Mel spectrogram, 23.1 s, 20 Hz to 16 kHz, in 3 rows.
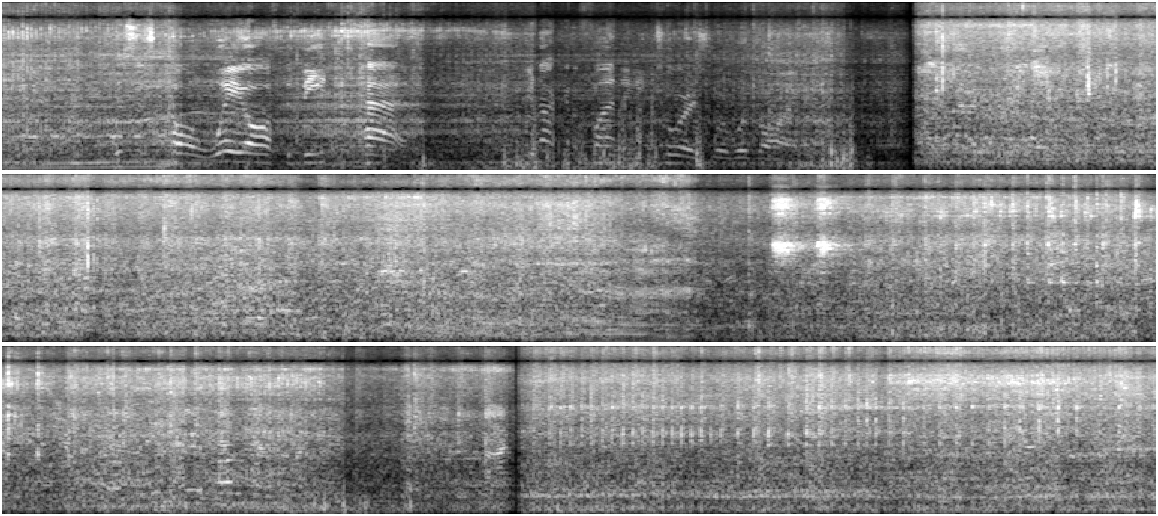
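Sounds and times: passing motor traffic: 0:00.0 - 0:23.0
people talking nearby: 0:15.1 - 0:18.8.

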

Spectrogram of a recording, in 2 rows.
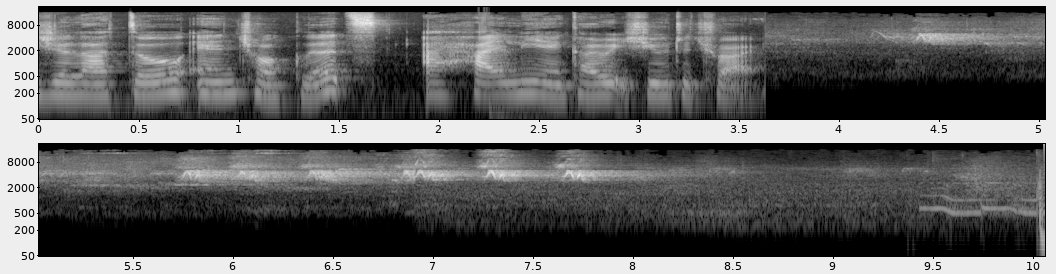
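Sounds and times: faint background noise: 0:00.0 - 0:10.0
bird chirping: 0:03.7 - 0:10.0.

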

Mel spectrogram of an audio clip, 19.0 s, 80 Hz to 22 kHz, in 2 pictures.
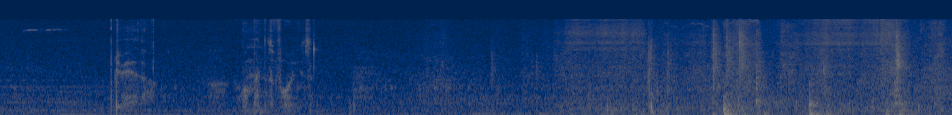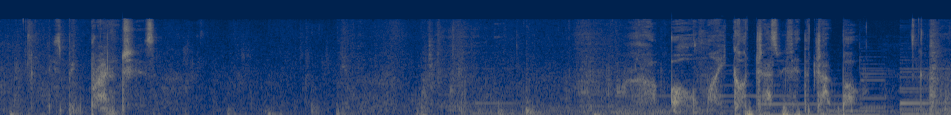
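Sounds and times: background music held notes: 0:00.0 - 0:02.1, 0:13.9 - 0:19.0
hushed whisper: 0:01.1 - 0:03.2, 0:10.0 - 0:11.2
footsteps crunching on rubble: 0:06.3 - 0:10.0, 0:11.3 - 0:17.8.

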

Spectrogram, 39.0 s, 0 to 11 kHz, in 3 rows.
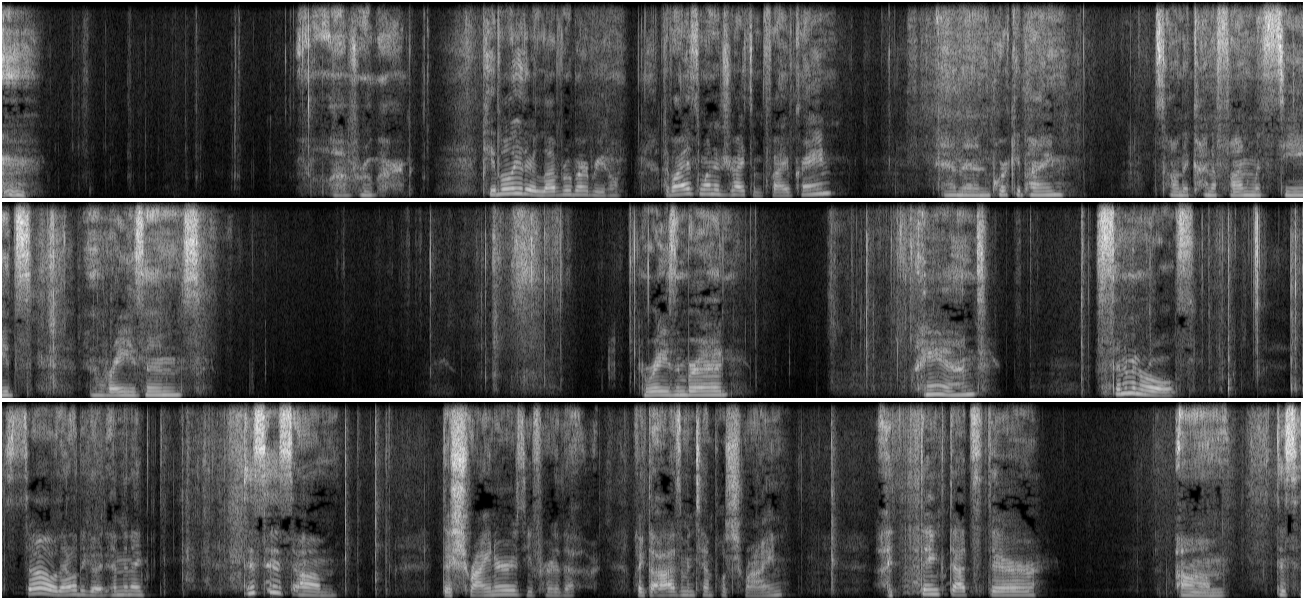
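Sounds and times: paper pages crackling: 0:00.5 - 0:08.0, 0:08.6 - 0:11.6, 0:16.9 - 0:19.5, 0:20.3 - 0:28.6.

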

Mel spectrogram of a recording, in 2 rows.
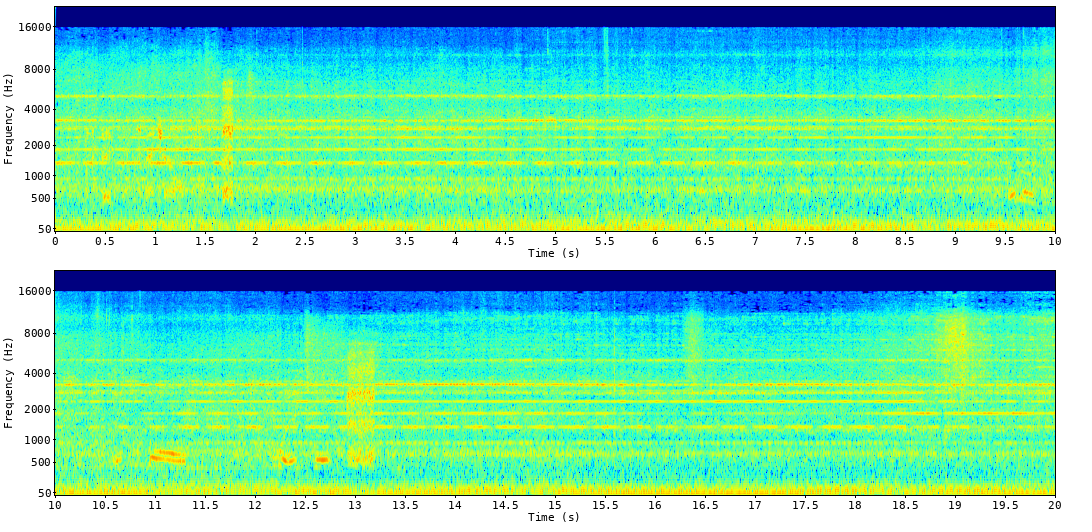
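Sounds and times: diesel locomotive rumble: 0:00.0 - 0:20.0
locomotive whine: 0:00.0 - 0:20.0.

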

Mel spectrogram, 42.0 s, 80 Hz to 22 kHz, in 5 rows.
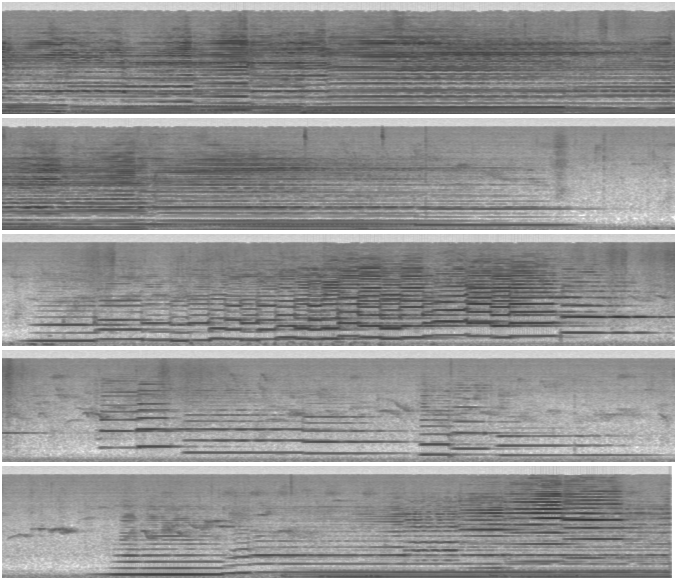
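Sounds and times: woodwind solo: 0:00.0 - 0:15.9, 0:17.1 - 0:42.0.

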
